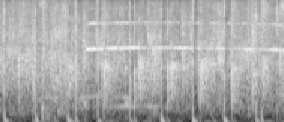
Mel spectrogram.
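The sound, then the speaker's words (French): An audience applauds with a dense, steady patter of many hands clapping at once, loud and sustained throughout with no talking over it. “un applaudissements du public!”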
